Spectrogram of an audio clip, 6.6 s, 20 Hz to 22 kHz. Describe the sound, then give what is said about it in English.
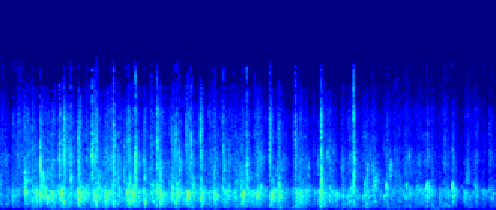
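An audience applauds steadily for several seconds to thank the candidates at a Eugene City Council Ward 1 forum presented by the City Club of Eugene, the League of Women Voters and KLCC. It is a dense, even wash of many hands clapping at a fairly loud, constant level with no one speaking over it. “Please join me in thanking our candidates”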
